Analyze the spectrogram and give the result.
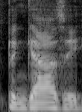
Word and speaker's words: Benghazi: And he had that one word on repeat, and it was Benghazi. He was like, this will not be a Benghazi. It will never be a Benghazi. Benghazi, Benghazi, Benghazi. It rhymes with Stasi, Benghazi.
